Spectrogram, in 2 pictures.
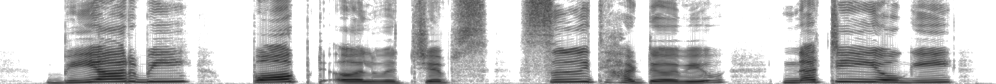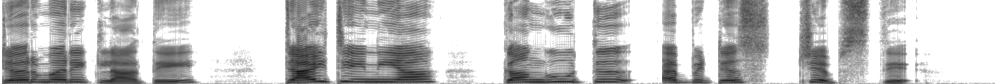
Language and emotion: Kashmiri, neutral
